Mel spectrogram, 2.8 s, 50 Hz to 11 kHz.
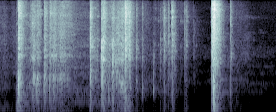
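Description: A Glock 19 pistol magazine change from slide lock: sharp metallic clicks and clacks come in a few quick clusters, then one louder snap near the end, close up, with no talking.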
